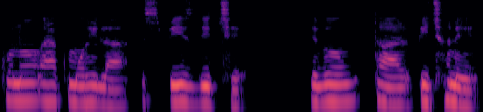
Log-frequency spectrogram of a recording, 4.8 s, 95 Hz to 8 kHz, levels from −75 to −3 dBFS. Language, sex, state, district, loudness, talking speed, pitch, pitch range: Bengali, male, West Bengal, Dakshin Dinajpur, -41 LUFS, 100 wpm, 140 Hz, 125-145 Hz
